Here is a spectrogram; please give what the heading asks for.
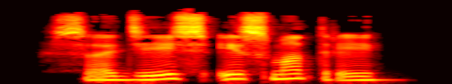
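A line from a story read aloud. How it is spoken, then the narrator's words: Barely audible command. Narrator (Russian): еле слышно приказал Вирденс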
